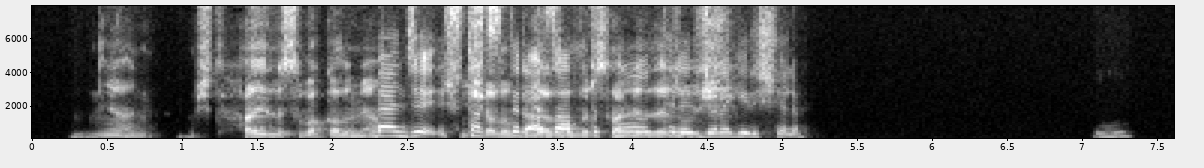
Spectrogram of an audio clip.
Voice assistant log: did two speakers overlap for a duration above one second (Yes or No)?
Yes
